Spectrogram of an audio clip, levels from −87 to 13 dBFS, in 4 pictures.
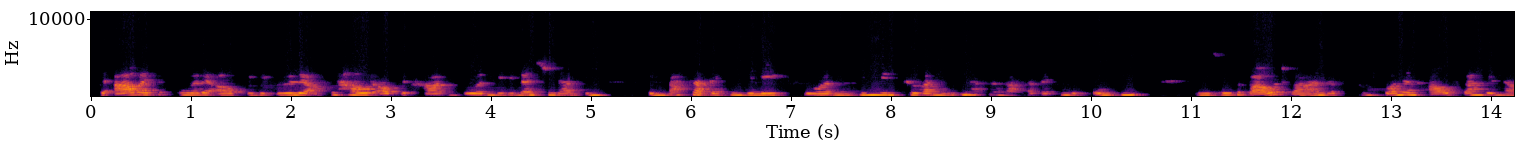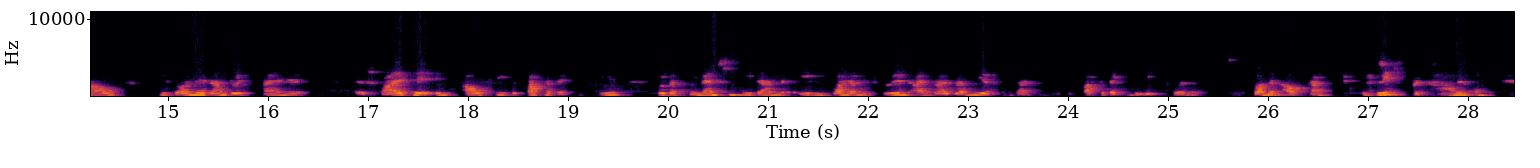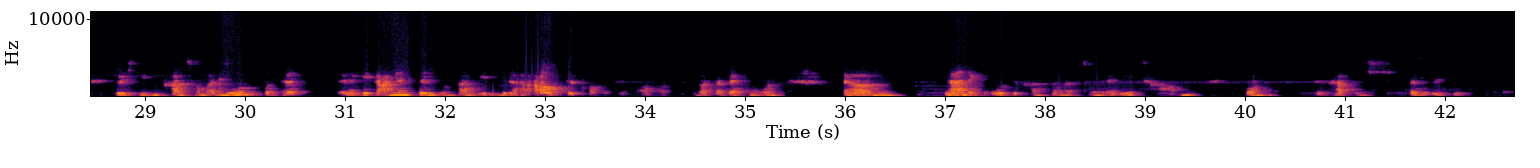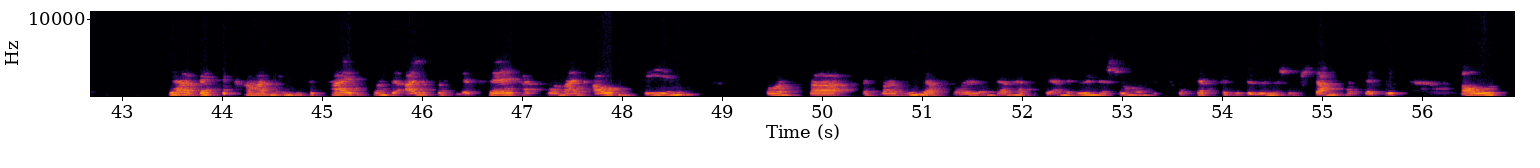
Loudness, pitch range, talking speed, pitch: -23 LUFS, 210-255 Hz, 140 wpm, 225 Hz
